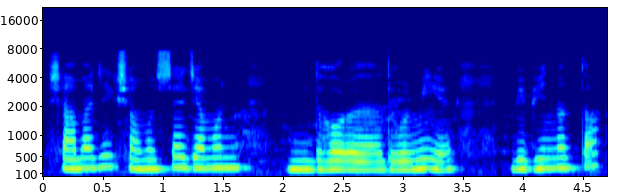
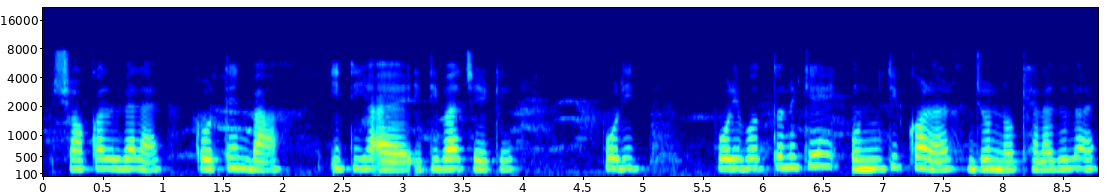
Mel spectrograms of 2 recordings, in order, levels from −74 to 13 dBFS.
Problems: background sounds at intervals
